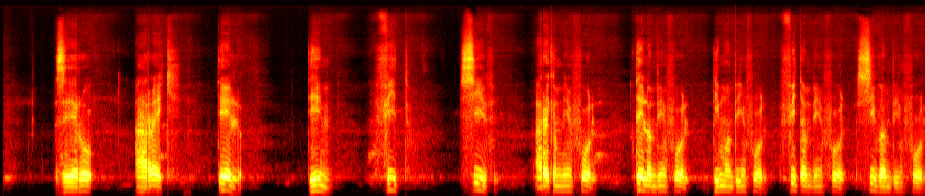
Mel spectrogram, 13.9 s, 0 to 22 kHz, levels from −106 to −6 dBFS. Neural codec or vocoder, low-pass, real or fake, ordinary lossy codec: autoencoder, 48 kHz, 128 numbers a frame, DAC-VAE, trained on Japanese speech; 19.8 kHz; fake; none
